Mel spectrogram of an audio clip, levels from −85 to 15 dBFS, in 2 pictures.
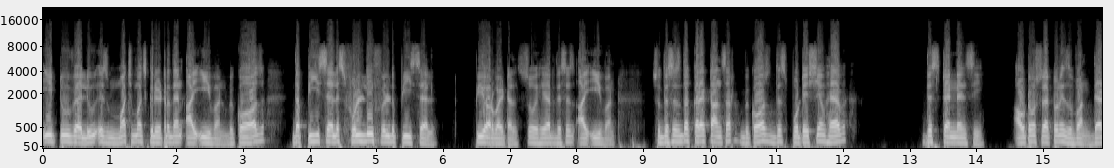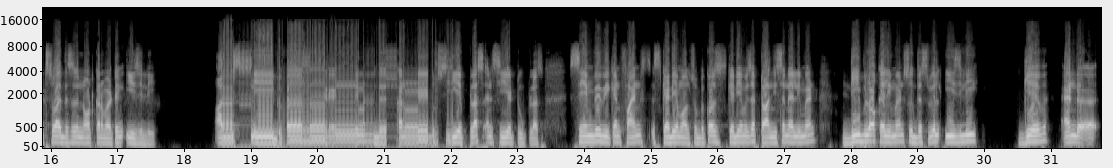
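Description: From 18.60 to 22.06 s the sound collapses into a rigid, metallic buzz at 50 Hz: robotic sound from repeated short buffers. The likely cause is audio arriving too slowly, so playback loops the most recent slice, about 20 ms given that buzz rate, while most of the real material in this stretch is skipped. On a waveform the span shows near-identical 20 ms cycles tiled end to end; a spectrogram shows evenly spaced harmonic lines at multiples of 50 Hz.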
